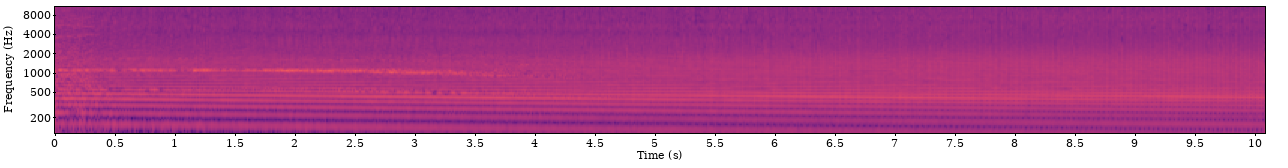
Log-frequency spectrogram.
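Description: Electronic bass house music in a breakdown: a held, droning synthesizer bass note with no drums, its overtones slowly sliding. A thin high tone fades out over the first few seconds.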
